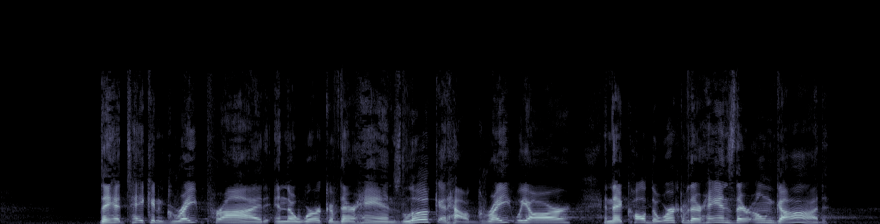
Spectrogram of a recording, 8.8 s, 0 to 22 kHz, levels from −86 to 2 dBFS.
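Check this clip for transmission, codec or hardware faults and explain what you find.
No faults found in this clip.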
